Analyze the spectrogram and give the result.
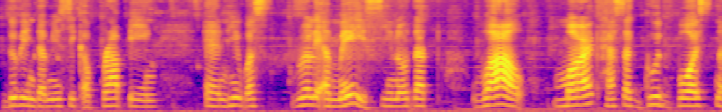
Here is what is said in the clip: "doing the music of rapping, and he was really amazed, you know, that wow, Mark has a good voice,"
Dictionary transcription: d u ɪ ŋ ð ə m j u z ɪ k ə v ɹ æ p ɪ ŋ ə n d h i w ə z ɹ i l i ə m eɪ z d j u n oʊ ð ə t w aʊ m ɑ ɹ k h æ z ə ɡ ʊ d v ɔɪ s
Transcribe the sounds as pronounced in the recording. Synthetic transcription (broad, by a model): d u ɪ ŋ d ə m j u s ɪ k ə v ɹ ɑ p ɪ ŋ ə n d h i w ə s ɹ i l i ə m eɪ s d j u n oʊ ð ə t w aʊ m ɑ ɹ k h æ s ə ɡ ʊ d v ɔɪ s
